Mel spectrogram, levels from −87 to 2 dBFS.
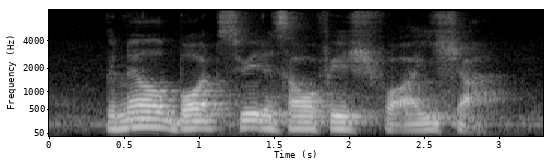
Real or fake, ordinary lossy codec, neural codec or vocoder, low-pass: real; none; none; none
